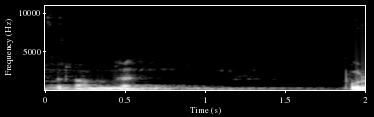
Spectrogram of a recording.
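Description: A Buddhist monk's voice preaching in Sinhala. The phrase trails off after about half a second into a brief pause, and he resumes just before the end.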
